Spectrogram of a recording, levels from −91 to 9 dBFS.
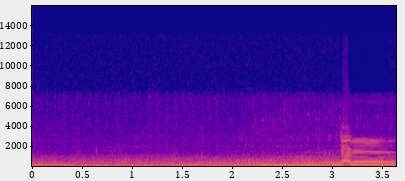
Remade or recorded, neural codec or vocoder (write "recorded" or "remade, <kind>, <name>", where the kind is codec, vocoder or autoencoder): recorded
